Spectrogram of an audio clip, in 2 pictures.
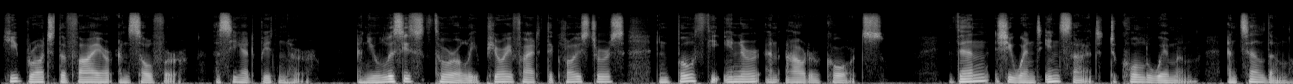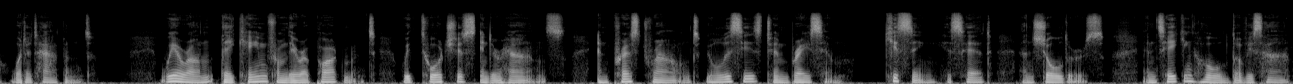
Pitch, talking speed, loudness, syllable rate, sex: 105 Hz, 155 wpm, -22 LUFS, 4.5 syllables/s, male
